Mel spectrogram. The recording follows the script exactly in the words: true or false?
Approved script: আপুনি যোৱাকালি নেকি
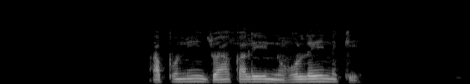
false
